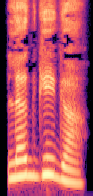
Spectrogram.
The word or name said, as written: ಲಗ್ಗಿಕ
